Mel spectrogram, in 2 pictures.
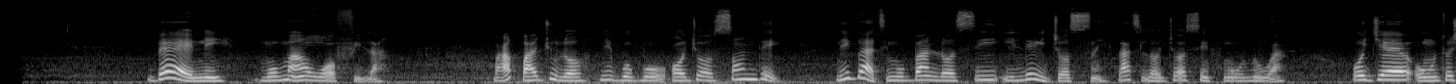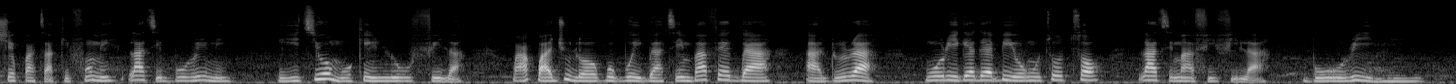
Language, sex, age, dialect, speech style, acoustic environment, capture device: Yoruba, female, 45-54, Nigeria - Lagos Yoruba, relaxed, people talking; appliances; traffic, mobile / Linux / Chrome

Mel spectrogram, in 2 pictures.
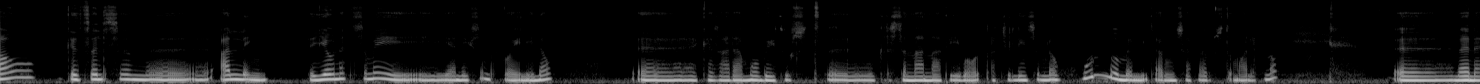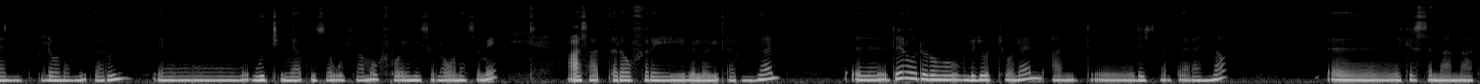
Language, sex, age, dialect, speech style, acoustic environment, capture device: Amharic, female, 25-34, Ethiopia - Addis Ababa, relaxed; focused, silence, mobile / Linux / Chrome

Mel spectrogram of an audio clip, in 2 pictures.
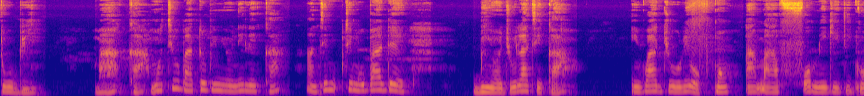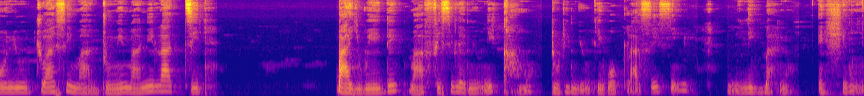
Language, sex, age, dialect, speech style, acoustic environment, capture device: Yoruba, male, 18-24, Nigeria - Lagos Yoruba, relaxed, silence, mobile / Linux / Chrome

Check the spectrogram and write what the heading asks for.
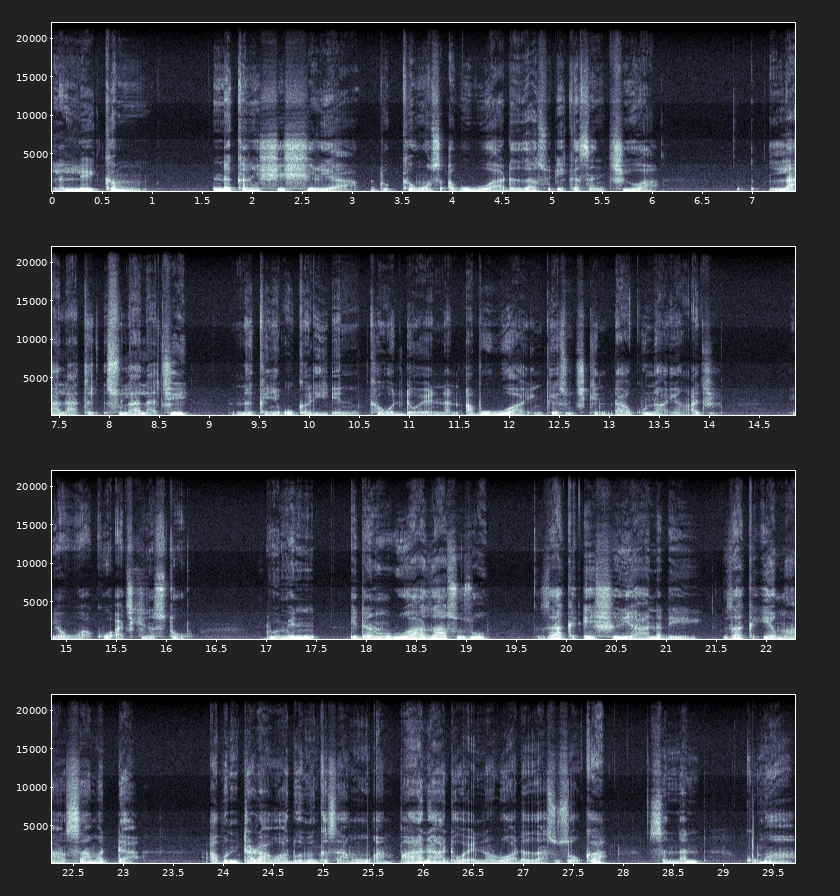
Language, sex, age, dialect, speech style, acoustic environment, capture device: Hausa, male, 35-44, Nigeria - Katsina, excited; focused; relaxed, silence, mobile / Linux / Chrome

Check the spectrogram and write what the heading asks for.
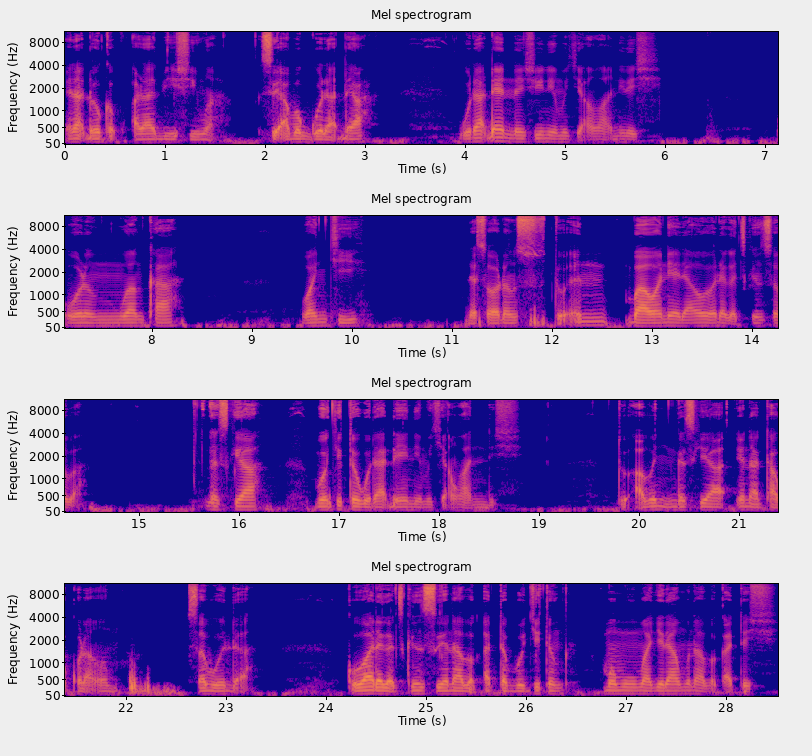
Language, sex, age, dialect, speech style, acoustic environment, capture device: Hausa, male, 18-24, Nigeria - Katsina, happy, nature, mobile / Linux / Chrome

